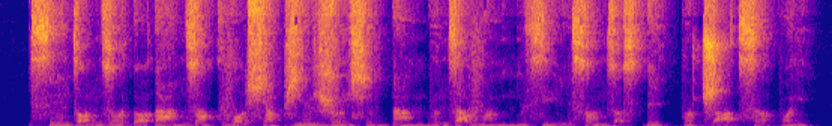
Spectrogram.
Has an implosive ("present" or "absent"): present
